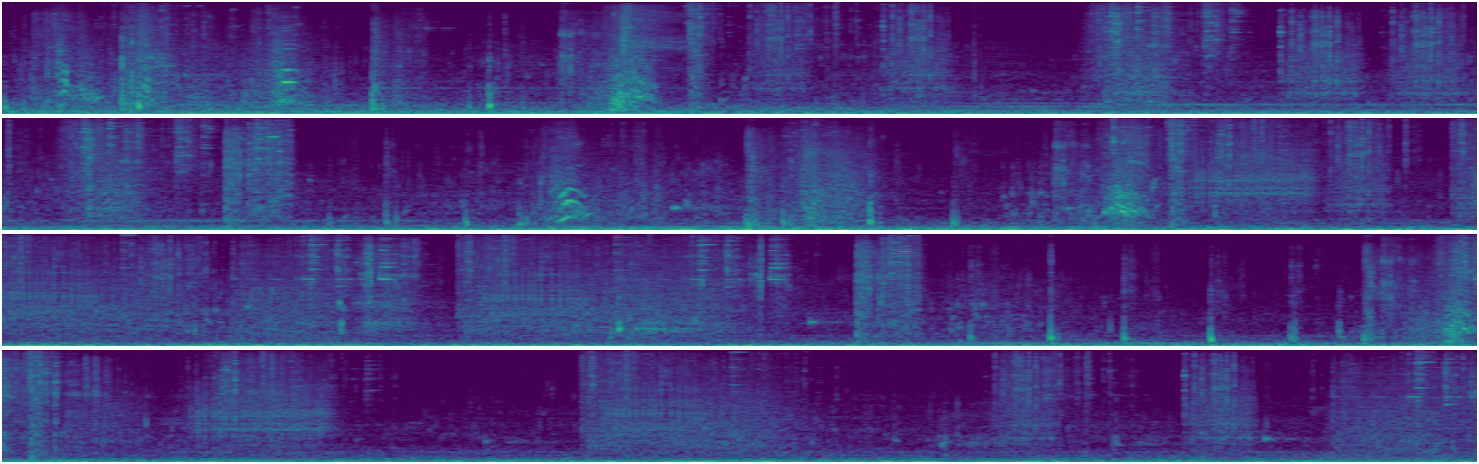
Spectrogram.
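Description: Footsteps tap on hard stone.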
